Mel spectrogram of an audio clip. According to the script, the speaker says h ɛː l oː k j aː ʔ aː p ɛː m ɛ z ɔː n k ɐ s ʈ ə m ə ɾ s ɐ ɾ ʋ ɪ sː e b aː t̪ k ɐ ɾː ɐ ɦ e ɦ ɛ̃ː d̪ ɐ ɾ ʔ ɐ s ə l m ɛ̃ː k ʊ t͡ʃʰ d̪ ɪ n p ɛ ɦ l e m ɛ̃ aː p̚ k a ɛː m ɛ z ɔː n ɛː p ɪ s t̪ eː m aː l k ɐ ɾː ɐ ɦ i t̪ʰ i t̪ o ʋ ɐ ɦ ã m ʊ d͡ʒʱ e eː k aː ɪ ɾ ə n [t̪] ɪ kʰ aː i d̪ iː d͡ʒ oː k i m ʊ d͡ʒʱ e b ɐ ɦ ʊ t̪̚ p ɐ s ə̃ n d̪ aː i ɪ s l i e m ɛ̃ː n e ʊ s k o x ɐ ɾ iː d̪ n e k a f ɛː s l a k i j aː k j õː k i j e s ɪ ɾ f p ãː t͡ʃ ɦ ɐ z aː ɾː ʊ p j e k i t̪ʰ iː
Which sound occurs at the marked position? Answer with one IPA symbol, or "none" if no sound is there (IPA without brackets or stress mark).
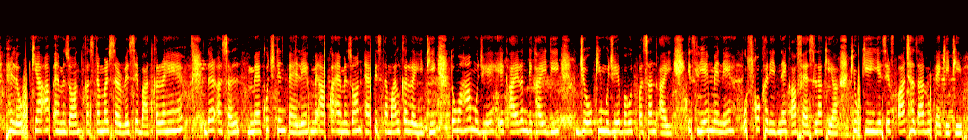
d̪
